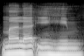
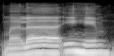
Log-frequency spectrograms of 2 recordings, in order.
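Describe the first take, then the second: First: The vowel after the L is kept short. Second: The vowel after the L is held long. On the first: The speaker calls it right. "Maka malaihim dibaca malaihim" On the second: The speaker calls it wrong. "Biasanya dibaca panjang kalau dia berharokat fathah. Malaihim gitu"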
